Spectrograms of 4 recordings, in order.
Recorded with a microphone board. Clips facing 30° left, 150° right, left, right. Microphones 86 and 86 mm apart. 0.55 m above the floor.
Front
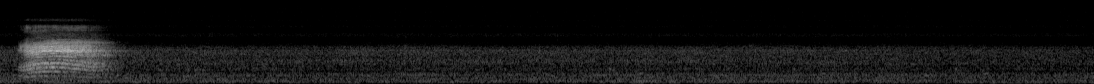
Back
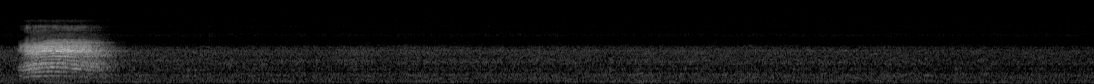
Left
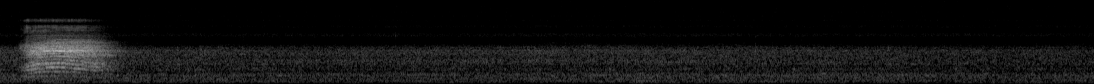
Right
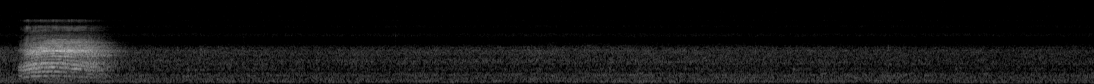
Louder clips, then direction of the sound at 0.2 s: Even, right 2 dB; 60° right.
